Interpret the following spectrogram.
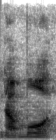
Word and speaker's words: Namor: his his name Namor because it will forever be Namor no name throw that Accent on there baby because I love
